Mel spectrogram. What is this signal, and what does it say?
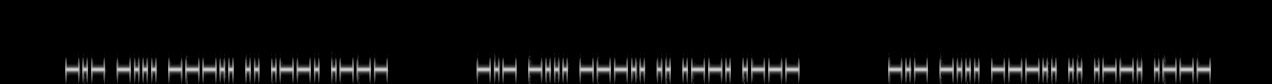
Morse code, heard as a keyed tone, about 28 wpm, 700 Hz. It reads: KB8IPJ KB8IPJ KB8IPJ
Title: USA Call Signs - 6 Characters - Repeated 3x - 28wpm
